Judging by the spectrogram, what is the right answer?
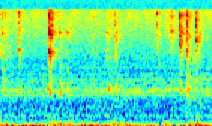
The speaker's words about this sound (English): I'll just type that in.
